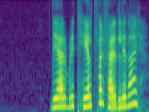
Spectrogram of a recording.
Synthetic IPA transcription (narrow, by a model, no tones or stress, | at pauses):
d̪eːæːɾblɪt̪heːlt̪fɔɾfæɾd̪əlɪd̪æːɾ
